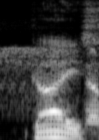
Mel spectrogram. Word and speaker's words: Guice: I saw that they had that Derrius, I don't know how you say his name, Guice? Derrius Guice. Guice. The running back.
